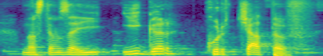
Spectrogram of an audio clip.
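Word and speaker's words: Igor Kurchatov: Vou deixar Mateus pronunciar o nome que vai pronunciar mais melhor do que eu. Nós temos aí Igar Kurtatov. Igar Kurtatov.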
